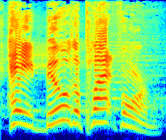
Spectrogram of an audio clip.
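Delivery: loud, high, insistent goading; pushy world's voice. Acted. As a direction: egg someone on to grab the limelight. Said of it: "In a world that says".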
